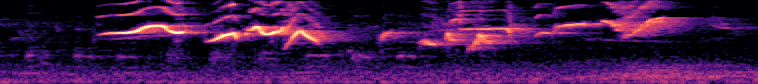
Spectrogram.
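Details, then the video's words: Oriental magpie-robin singing in the forest-voice style: bright whistled phrases with sweeping up-and-down slurs, a loud burst followed by softer, varied notes, over a quiet background. "CHÒE THAN HÓT GIỌNG RỪNG SIÊU HAY - Suara Burung Kacer Gacor"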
